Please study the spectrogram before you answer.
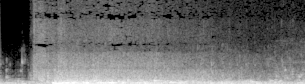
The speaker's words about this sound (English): so just leave a message after the sploosh.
